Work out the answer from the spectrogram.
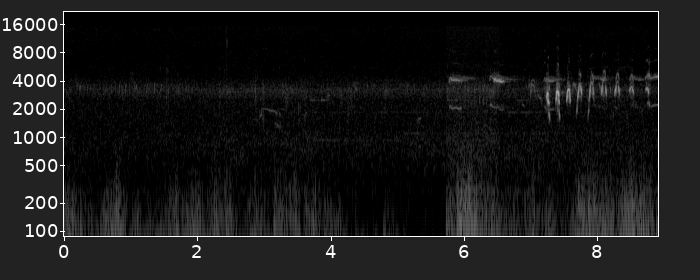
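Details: Osprey at a nest-cam nest in Charlo, Montana, on 12 June 2024 as the first egg hatches: low rumbling noise, then a brief burst of sharp, high, whistled chirps in quick succession near the end.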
